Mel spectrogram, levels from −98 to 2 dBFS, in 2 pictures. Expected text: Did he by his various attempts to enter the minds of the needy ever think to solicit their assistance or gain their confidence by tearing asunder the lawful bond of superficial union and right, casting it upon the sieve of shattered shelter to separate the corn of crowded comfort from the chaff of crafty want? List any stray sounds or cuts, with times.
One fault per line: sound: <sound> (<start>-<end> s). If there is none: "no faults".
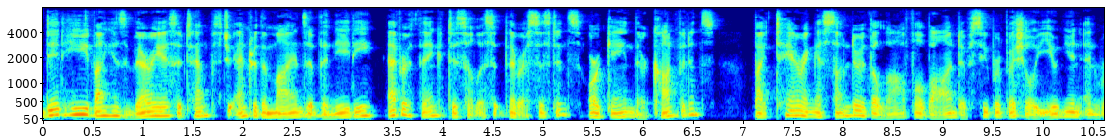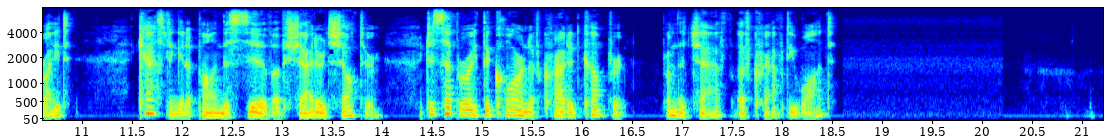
no faults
